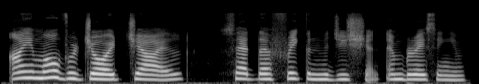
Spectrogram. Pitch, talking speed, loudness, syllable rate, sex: 240 Hz, 125 wpm, -17 LUFS, 4.3 syllables/s, female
